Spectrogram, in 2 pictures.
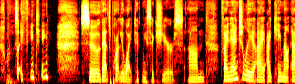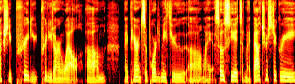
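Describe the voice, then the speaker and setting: A woman with an American accent and a very deep, low pitch talks at a fairly quick pace with lively intonation and vocal fry, her voice dry and close with no echo in a very clean recording over a silent background. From California, Seaside. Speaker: psychologist. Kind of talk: panel discussion.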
